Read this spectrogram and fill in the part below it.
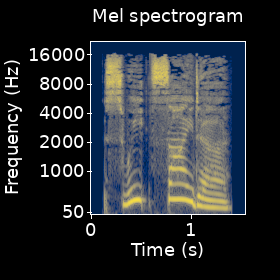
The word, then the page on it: sweet cider: British English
